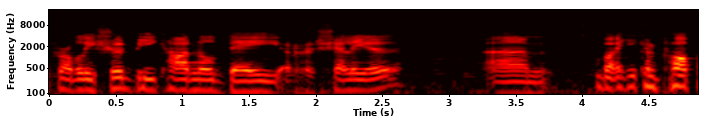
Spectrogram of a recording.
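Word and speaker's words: Richelieu: We have Cardinal Relier. Um the there was a comment in the uh comments section uh saying that this probably should be Cardinal De Rashelier.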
